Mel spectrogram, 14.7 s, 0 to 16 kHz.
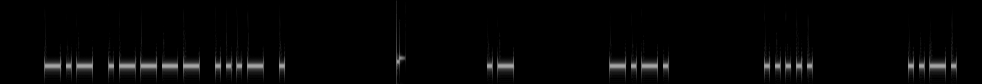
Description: Morse code, heard as a keyed tone, about 15 wpm, spaced as for 8 wpm, 700 Hz. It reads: K1VE AC5F
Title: USA Call Signs - 4 Characters - 6x Character Spacing - 15wpm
